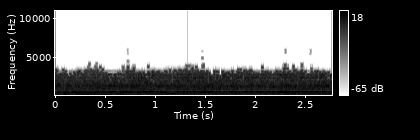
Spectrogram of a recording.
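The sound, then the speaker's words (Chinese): A southbound train's whistle blows one long, steady, loud blast that holds its pitch throughout, backed by a rushing, hissing wash of noise, with no talking. “汽笛已经拉响，背上沉重的行囊”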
